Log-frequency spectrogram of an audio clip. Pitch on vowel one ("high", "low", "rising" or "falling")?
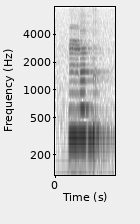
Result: high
